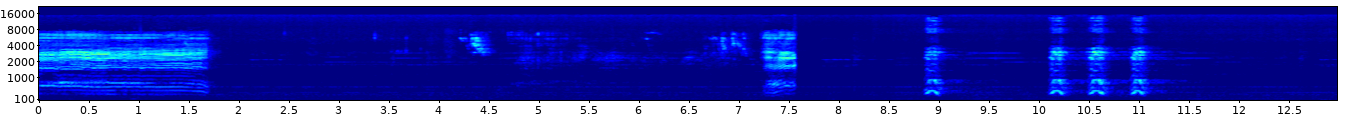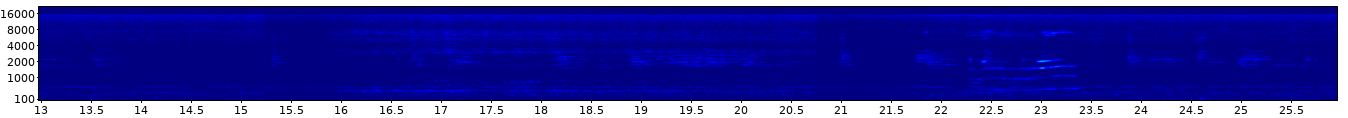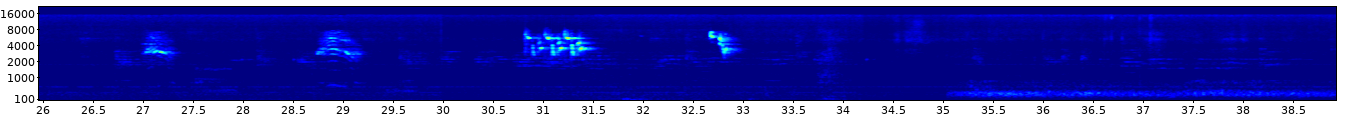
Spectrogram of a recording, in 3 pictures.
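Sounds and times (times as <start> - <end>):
sheep bleating: 0.0 - 1.8, 7.2 - 7.6
cat meowing: 22.3 - 23.4, 28.8 - 29.2.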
